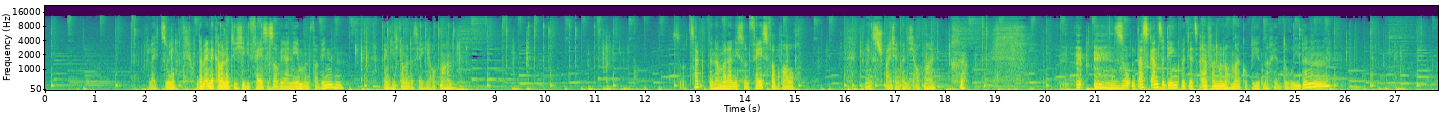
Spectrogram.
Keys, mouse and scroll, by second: 2.7 ctrl+Tab, 4.4 f, 4.7 a, 6.3 Tab, 6.8 Tab, 7.7 right click, 8.2 f, 11.1 f, 11.5 a, 14.7 Tab, 16.2 ctrl+s, 17.7-19.4 drag, 20.7 KP_1, 22.1 z, 23.1 shift+d, 25.0-25.5 drag, 26.7 middle drag, 26.9 z.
